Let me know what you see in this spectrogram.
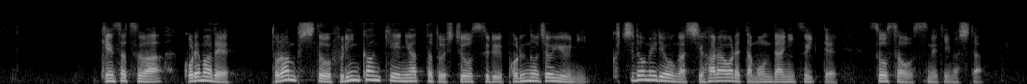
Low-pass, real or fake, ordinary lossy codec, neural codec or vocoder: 7.2 kHz; real; Opus, 16 kbps; none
